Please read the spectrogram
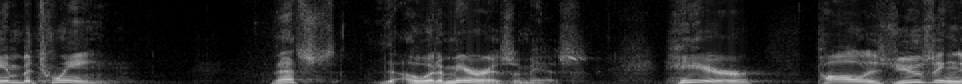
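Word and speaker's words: merism: In the ancient Near East, they had a figure of speech called a mirism. A mirism. Anybody, that won't be in your notes. It's spelled M-E-R-I-S-M, a mirism.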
